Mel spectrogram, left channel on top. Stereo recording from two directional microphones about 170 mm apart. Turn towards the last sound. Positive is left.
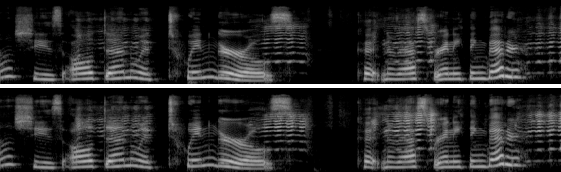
turn(degrees=10)  # may be behind; listen again after turning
